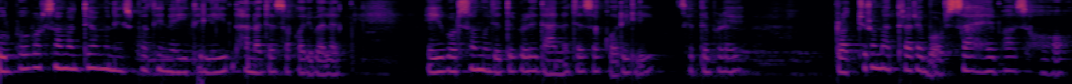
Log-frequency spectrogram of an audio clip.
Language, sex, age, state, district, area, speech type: Odia, female, 18-30, Odisha, Ganjam, urban, spontaneous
